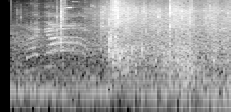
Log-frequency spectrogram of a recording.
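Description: Starting-stall gates springing open with a sudden metallic crash about a second in, followed by the noisy rush of racehorses breaking from the stalls at the start of a race.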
